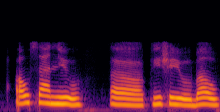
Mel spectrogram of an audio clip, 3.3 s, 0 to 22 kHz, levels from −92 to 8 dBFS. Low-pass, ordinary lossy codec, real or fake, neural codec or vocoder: 5.4 kHz; none; fake; codec, 16 kHz in and 24 kHz out, 0.9 kbps, LongCat-Audio-Codec, four codebook decoder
